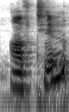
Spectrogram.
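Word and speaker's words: often: হাউ অফটেন অথবা অফেন দুইটাই তুমি উচ্চারণ করতে পারো বেশি উচ্চারণ করা অফেন এটাতে ভুল নেই অফেন বললেও তুমি পারবে তো এটা একটা হচ্ছে ব্রিটিশ সাউন্ড আরেকটা হচ্ছে আমেরিকান সাউন্ড এটাই পার্থক্য কখন কখন হাউ অফেন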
